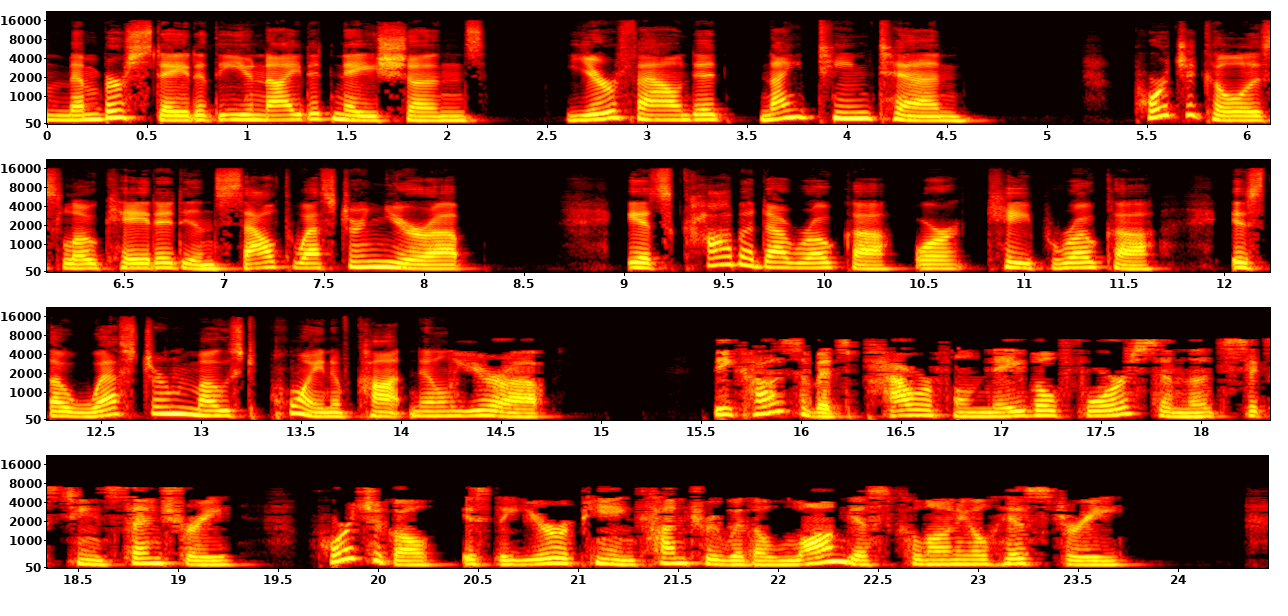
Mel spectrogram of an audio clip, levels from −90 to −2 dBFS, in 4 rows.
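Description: At 14.23 s the speech drops abruptly in quality, with no gap, and stays that way to 24.45 s. It is an adaptive stream at a lower bitrate. A slowed connection forced a cheaper version. Nothing remains above 7 kHz, and the artefacts fit 16 kbit/s AAC.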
